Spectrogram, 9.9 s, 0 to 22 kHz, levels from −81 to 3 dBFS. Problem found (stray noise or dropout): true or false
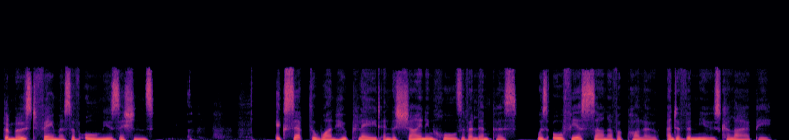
true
